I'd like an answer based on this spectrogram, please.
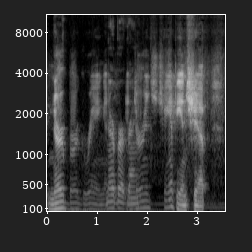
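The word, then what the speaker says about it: Nürburgring: and um yeah the the ner berg i can't even say it right nurburgring and their burger endurance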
